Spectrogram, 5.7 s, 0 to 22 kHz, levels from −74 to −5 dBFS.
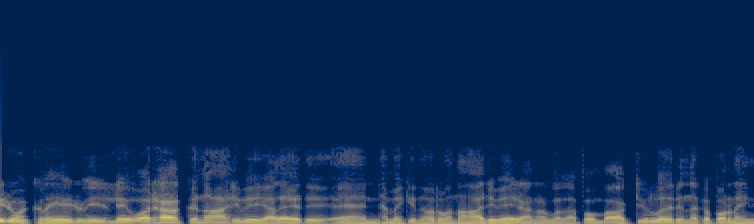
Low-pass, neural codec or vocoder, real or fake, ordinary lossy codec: none; codec, 16 kHz, 0.8 kbps, ZipCodec; fake; none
